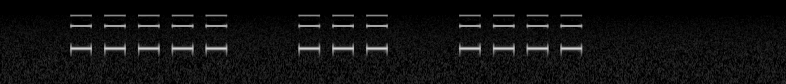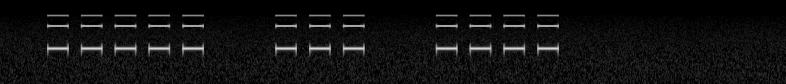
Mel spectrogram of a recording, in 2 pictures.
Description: Beep code, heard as beeps from a small speaker, played twice, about 2050 Hz. 5-3-4.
